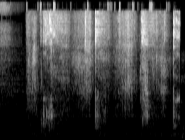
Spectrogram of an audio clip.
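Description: Chana dal and rice dry-roasting in a pan with curry leaves, stirred with a utensil in repeated scraping, rustling strokes, fairly quiet and close.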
